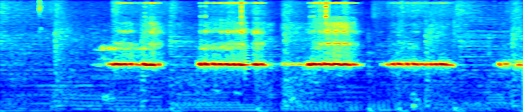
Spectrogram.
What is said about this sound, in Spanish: Gracias con los grillos, gracias a los grillos, ya.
